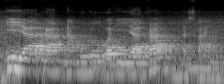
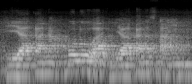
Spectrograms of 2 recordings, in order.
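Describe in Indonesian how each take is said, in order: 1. Bunyi y pada iyyaka ditahan, jadi dobel. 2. Bunyi y pada iyyaka pendek dan tunggal. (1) "Itu hanya kepada kami menyembah dan hanya kepada kami memohon pertolongan" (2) "kalau tidak ada tasdid"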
